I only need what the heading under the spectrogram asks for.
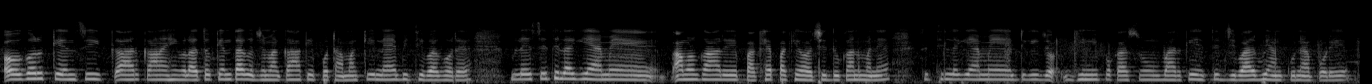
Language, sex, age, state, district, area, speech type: Odia, female, 18-30, Odisha, Bargarh, rural, spontaneous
